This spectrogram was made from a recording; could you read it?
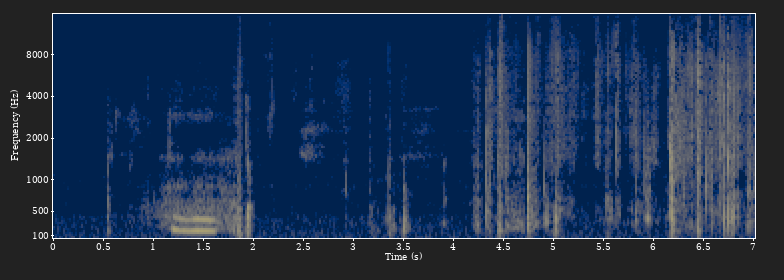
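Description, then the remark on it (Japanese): Plastic packaging on a product box is snipped open with scissors: sharp cutting clicks and crinkling wrap, sparse at first, then a busier burst of rustling and snips toward the end. A brief low hum sounds early on. “じゃあ早速開けていきたいんですけど、これビニールハサミで切った方がいいかな。”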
